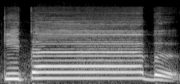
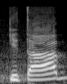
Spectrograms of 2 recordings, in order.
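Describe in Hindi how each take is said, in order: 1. आख़िरी b उछाल के साथ बोला जाता है। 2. आख़िरी b बिना उछाल के बोला जाता है। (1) "जब गिरेगी तो कलकला होगा" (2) "किताब नहीं करना"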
